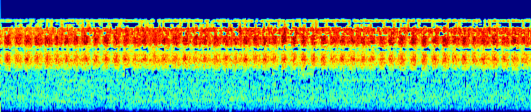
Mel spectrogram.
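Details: In a Provence summer, massed cicadas keep up a bright, piercing buzz, throbbing rhythmically several times each second without pause, the whole chorus steady in loudness throughout.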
